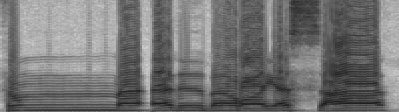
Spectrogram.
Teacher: اور را کو موٹا پڑا جائے گا. یسعى سین کی آواز میں سیٹی ہوتی ہے, اس کا خیال رکھیے اور عین کے مخرج کو واضح رکھنا ہے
